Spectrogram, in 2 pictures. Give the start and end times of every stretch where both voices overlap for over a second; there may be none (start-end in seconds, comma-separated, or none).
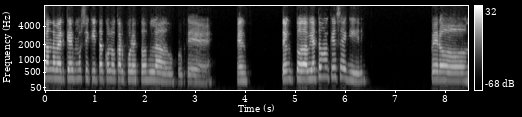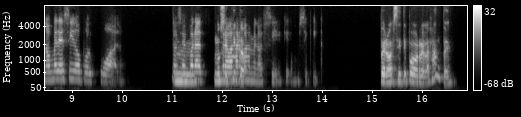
11.0-12.6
